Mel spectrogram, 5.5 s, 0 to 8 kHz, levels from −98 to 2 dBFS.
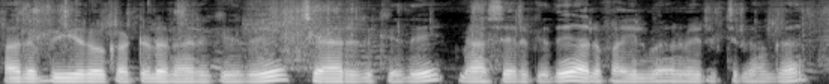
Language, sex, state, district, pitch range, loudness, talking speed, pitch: Tamil, male, Tamil Nadu, Kanyakumari, 115-125 Hz, -17 LUFS, 130 wpm, 120 Hz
